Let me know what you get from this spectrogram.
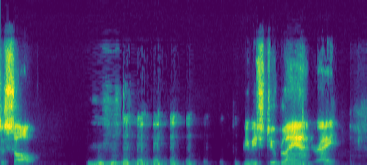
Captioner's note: laughter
